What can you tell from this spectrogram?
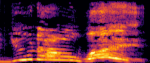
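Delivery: drawn out high and slow, sarcastic; mocking disbelief. Mocking the date's suggestive hint back to viewers, drawn out high. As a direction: stretch it out in incredulous mockery.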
